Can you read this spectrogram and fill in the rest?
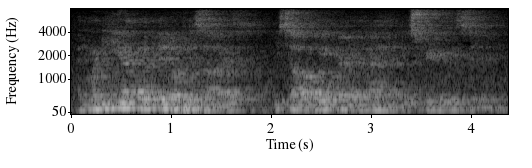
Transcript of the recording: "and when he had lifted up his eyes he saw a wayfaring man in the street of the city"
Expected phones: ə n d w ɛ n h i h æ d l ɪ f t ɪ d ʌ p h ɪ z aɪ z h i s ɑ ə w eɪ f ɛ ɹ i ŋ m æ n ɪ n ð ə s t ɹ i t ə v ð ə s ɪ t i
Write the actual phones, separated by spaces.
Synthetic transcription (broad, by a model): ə n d w ɛ n h i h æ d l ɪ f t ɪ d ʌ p h ɪ z aɪ z h i s ɑ ə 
